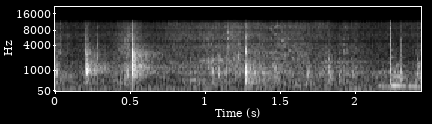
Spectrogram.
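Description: Glossy blue gift bag rustling and crinkling as a baby grabs and pulls at it, with a few sharp crackles in the first second and a half.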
